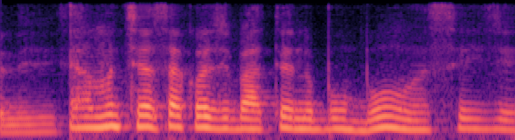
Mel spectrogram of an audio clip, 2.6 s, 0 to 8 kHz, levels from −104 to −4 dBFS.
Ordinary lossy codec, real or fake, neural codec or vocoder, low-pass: none; fake; codec, 16 kHz in and 24 kHz out, 1 kbps, XY-Tokenizer; 7.2 kHz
